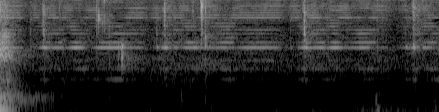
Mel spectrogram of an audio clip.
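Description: Near silence: quiet room tone with a few faint ticks, after the last word of speech trails off at the start.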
